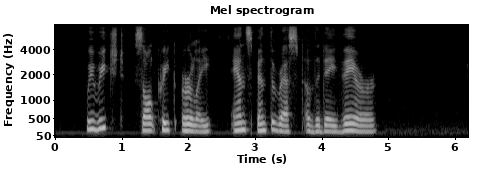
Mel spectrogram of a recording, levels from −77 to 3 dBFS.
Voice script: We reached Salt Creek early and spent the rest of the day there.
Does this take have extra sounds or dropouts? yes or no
no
